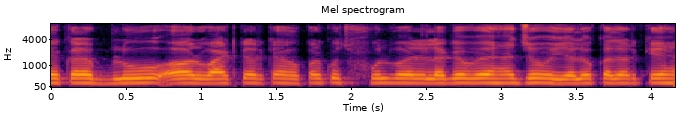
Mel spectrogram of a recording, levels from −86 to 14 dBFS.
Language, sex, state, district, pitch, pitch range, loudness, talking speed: Hindi, male, Chandigarh, Chandigarh, 160 Hz, 155-160 Hz, -15 LUFS, 245 wpm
